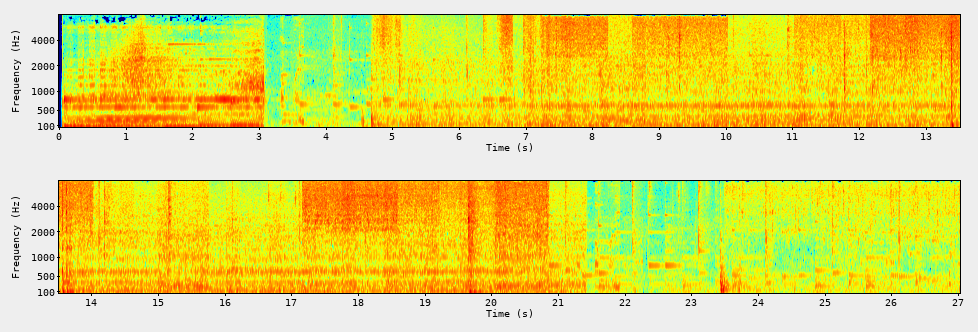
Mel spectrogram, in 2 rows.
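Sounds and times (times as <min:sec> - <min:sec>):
vegetables sizzling in a wok: 0:17.2 - 0:19.3.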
